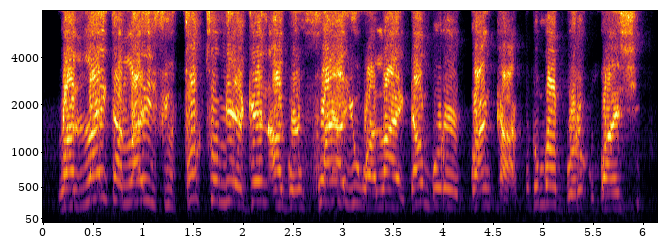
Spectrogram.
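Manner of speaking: acted shouting voice. Retelling a soldier's threat heard during an argument: imitating a loud voice. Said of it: "one kind loud voice".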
